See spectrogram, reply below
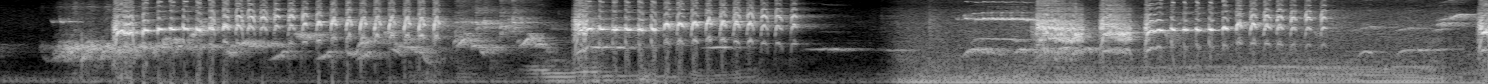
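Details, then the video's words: Caged greater green leafbird in full, fierce song, its bursts of rapid rattling trills and buzzy chatter high-pitched, broken by short pauses and a few lower squeaky notes. "SUARA CUCAK IJO GACOR NEMBAK NGEROLL"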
